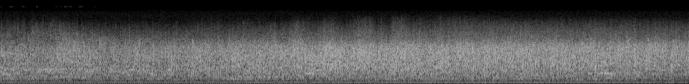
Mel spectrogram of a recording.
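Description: Large theatre audience applauding steadily after a stand-up joke, swelling a little midway.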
